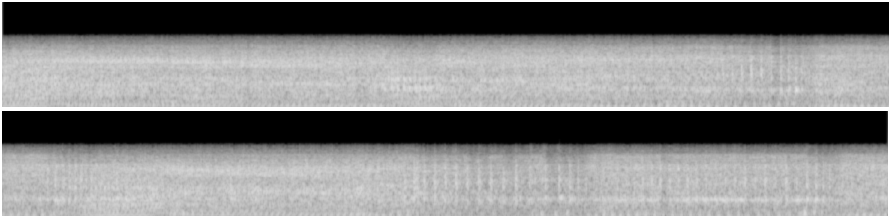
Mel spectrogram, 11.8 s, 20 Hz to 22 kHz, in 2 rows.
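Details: Roketa MC-54-250B scooter, 1730 miles since July 2008, stalls at every stop. Uneven, lumpy running with ragged revs and irregular stumbles under the exhaust note. Cause: intake and exhaust valves had zero gap at TDC; adjusting the valves fixed it.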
